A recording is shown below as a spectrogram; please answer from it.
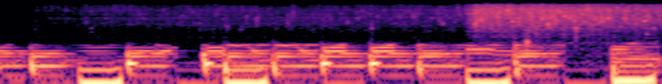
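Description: Burger patties sizzling on a flat-top griddle, the sizzle growing much louder about three seconds in, under background music with a steady beat.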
